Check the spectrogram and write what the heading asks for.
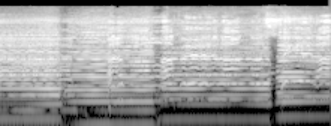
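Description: A man singing a slow folk ballad, accompanied by a button accordion playing sustained chords that change about two seconds in and again near the end.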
